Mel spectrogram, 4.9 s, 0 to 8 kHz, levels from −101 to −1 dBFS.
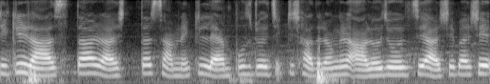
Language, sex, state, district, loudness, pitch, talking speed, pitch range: Bengali, female, West Bengal, Dakshin Dinajpur, -18 LUFS, 240 Hz, 170 wpm, 210-265 Hz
